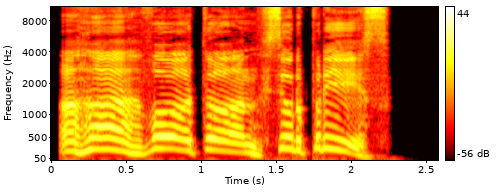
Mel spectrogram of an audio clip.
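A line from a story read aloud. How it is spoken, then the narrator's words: Cheerful shout. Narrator (Russian): весело крикнул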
